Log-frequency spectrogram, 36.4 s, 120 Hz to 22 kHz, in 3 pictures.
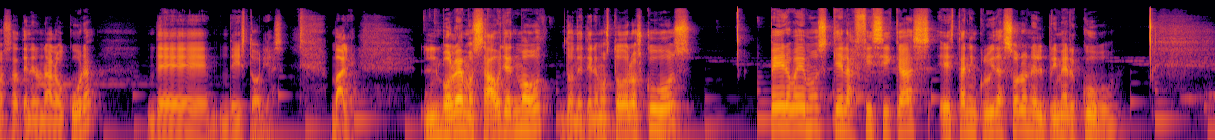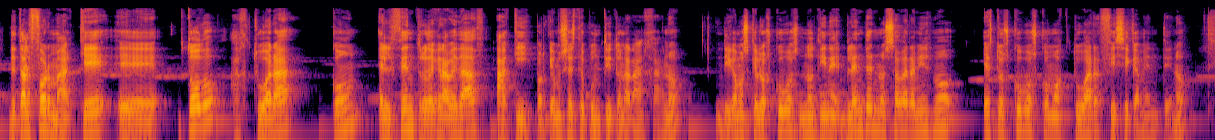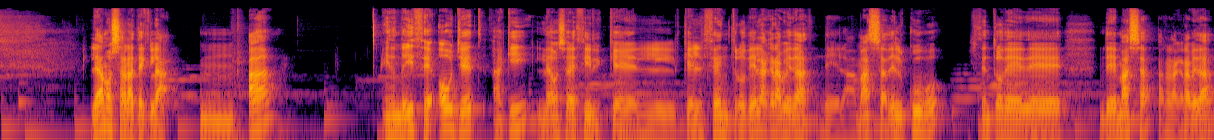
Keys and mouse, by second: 4.2-5.0 drag, 5.5-7.2 middle drag, 7.6-8.3 middle drag, 9.1-9.7 middle drag, 16.4 middle drag, 17.6 middle click, 19.3 middle drag, 24.2-24.9 middle drag, 26.6 a, 29.1-36.4 drag.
